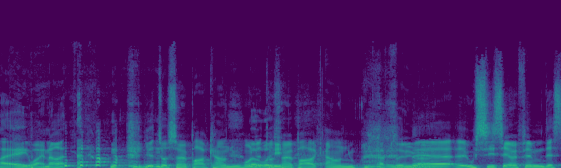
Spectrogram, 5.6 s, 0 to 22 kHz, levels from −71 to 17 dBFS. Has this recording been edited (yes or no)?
no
